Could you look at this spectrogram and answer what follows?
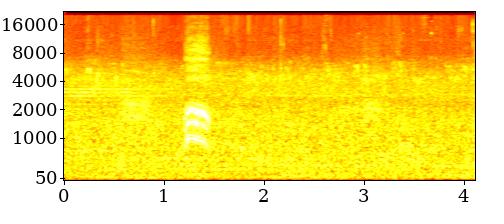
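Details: A single clear, harsh caw from a crow, short and slightly falling, standing out against a continuous low rumble of background noise.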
